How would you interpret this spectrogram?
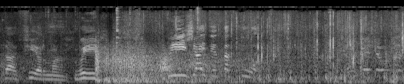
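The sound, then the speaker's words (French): Heavy booms of artillery shelling and sharp bursts of gunfire in an exchange of fire fill the scene with a loud, continuous rumble after a sudden blast, while voices talk at the start and intermittently underneath. “C'est l'heure, et nous le savons, où les échanges de tirs sont les plus violents.”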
